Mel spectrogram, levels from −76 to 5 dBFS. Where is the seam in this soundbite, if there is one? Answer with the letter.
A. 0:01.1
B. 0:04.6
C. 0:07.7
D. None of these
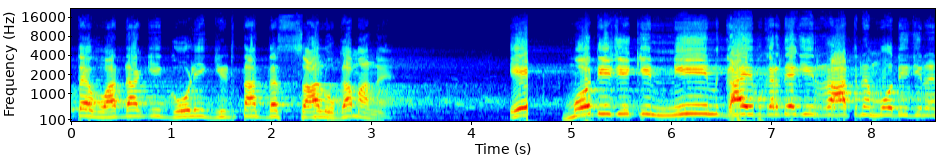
B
